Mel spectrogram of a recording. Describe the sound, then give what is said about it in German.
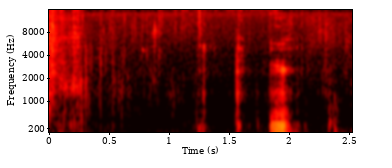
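Biting into half a lemon brings a few faint, wet bites and chewing noises, with one noticeably louder crunch near the end of the short clip. “Wenn ich jetzt mal in diese halbe Zitrone hier beiße,”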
